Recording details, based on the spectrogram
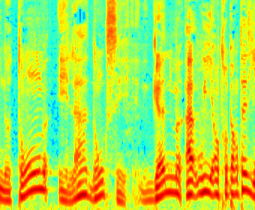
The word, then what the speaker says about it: Gunnm: Donc euh, voilà, ça s'appelle Gunm.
